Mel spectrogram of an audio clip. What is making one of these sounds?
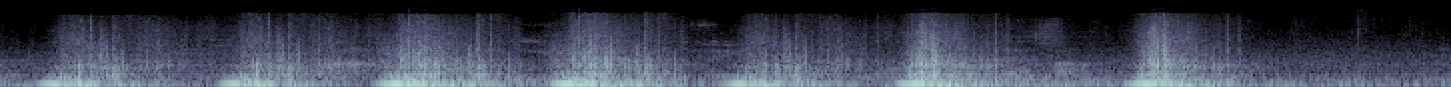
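A game character's footsteps thud rhythmically on the ground.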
